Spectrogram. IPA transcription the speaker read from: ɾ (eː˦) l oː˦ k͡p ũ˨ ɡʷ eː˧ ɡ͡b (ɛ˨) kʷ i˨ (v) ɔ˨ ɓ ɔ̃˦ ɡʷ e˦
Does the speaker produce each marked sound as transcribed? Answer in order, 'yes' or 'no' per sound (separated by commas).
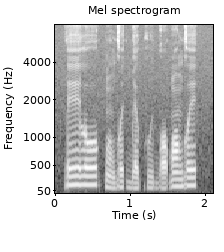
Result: yes, yes, no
